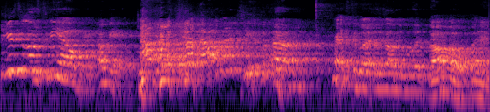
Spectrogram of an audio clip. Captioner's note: laughs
